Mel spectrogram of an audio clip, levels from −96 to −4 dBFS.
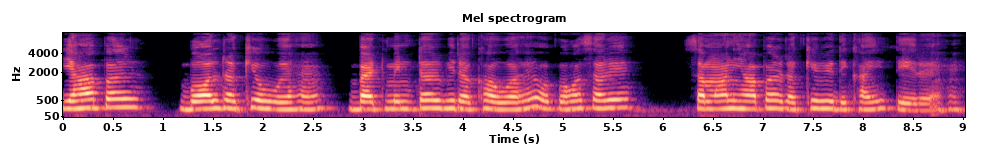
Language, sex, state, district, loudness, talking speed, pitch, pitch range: Hindi, female, Uttar Pradesh, Jyotiba Phule Nagar, -17 LUFS, 155 wpm, 230 Hz, 215-245 Hz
